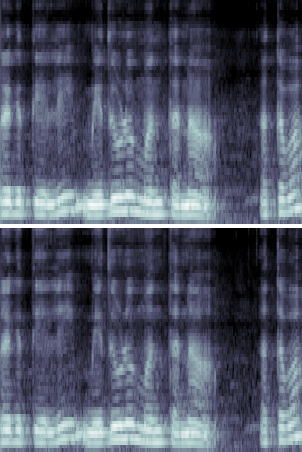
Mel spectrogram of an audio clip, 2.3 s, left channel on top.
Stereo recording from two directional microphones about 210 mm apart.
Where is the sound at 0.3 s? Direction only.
5° right (ahead or behind).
